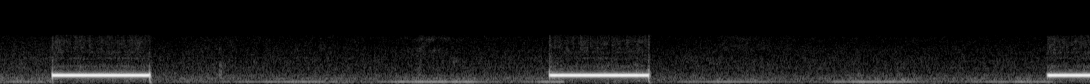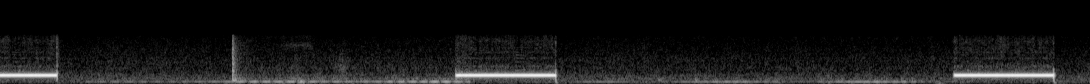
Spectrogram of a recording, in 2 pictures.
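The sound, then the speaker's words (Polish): A telephone ringback tone during an outgoing call: five steady, evenly spaced tones, each about a second long and repeating every five seconds, with faint low murmuring between them. “Ja nawet nie wiem, gdzie dzwonimy.”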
